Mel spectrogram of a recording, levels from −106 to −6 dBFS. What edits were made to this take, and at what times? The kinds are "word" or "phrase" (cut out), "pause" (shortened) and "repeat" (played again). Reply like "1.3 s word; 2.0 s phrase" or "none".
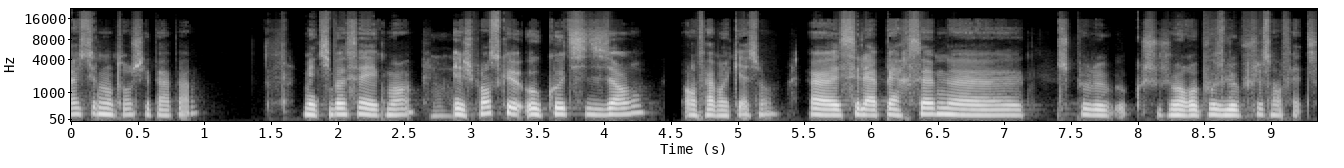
1.9 s word; 2.6 s pause; 4.6 s word; 5.4 s pause; 7.4 s phrase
